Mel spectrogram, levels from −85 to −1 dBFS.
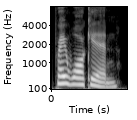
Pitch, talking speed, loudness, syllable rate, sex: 205 Hz, 190 wpm, -16 LUFS, 3.8 syllables/s, female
